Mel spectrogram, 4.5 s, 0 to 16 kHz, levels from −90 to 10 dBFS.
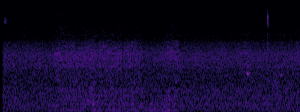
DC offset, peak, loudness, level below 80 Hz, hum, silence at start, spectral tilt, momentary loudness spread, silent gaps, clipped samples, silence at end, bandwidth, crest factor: under 0.1%; -38 dBFS; -60 LUFS; -80 dBFS; none; 0.05 s; -2 dB/octave; 4 LU; none; under 0.1%; 0 s; 11.5 kHz; 24 dB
